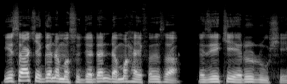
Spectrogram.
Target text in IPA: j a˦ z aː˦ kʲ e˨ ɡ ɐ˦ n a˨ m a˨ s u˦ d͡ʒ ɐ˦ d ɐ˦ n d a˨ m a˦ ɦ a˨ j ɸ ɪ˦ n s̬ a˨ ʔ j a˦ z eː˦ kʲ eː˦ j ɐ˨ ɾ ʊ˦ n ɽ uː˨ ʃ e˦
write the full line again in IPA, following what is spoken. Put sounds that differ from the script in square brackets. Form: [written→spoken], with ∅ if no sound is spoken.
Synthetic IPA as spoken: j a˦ [z→s] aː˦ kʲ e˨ ɡ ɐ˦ n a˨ m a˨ s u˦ d͡ʒ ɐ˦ d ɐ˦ n d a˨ m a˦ ɦ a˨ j ɸ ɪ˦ n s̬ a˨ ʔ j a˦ z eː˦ kʲ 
